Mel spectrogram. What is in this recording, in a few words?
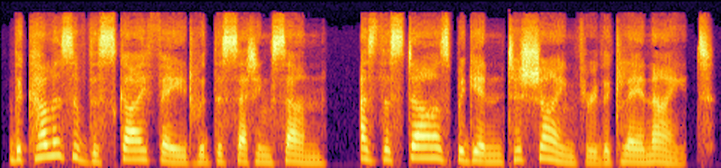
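British English; iOS Sounds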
